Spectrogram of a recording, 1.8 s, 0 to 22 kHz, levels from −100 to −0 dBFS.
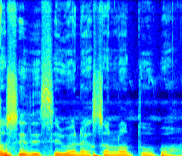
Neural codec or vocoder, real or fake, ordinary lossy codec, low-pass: none; real; none; none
